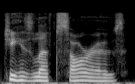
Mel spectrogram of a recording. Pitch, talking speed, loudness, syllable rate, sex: 175 Hz, 175 wpm, -17 LUFS, 4.1 syllables/s, female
